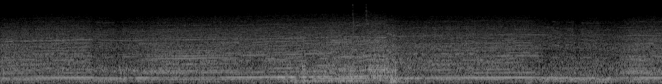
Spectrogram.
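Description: A DTM touring car from the Alfa 155, BMW M3 and Mercedes 190 era in a racing video game, its engine note climbing steadily through the revs, briefly dipping at a gear change before rising again, loud and continuous.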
